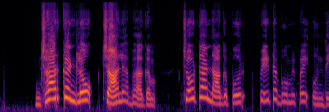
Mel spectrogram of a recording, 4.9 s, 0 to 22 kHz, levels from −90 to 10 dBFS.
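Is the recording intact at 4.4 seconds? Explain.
Yes, the speech is intact at 4.4 seconds, with no fault at that moment.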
